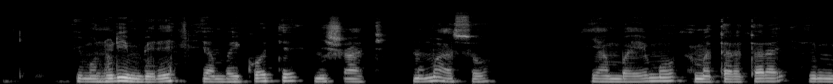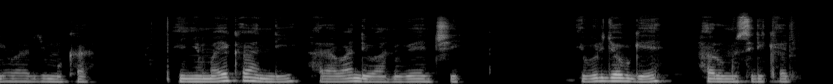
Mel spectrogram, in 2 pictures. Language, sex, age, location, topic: Kinyarwanda, male, 25-35, Nyagatare, government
